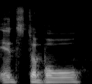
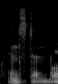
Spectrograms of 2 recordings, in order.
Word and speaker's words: Istanbul: You center it around Istanbul. Am I pronouncing that right? Istanbul. Istanbul.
